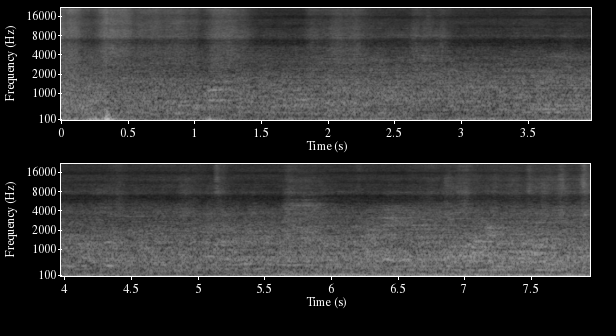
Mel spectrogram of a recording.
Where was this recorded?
in a subway station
